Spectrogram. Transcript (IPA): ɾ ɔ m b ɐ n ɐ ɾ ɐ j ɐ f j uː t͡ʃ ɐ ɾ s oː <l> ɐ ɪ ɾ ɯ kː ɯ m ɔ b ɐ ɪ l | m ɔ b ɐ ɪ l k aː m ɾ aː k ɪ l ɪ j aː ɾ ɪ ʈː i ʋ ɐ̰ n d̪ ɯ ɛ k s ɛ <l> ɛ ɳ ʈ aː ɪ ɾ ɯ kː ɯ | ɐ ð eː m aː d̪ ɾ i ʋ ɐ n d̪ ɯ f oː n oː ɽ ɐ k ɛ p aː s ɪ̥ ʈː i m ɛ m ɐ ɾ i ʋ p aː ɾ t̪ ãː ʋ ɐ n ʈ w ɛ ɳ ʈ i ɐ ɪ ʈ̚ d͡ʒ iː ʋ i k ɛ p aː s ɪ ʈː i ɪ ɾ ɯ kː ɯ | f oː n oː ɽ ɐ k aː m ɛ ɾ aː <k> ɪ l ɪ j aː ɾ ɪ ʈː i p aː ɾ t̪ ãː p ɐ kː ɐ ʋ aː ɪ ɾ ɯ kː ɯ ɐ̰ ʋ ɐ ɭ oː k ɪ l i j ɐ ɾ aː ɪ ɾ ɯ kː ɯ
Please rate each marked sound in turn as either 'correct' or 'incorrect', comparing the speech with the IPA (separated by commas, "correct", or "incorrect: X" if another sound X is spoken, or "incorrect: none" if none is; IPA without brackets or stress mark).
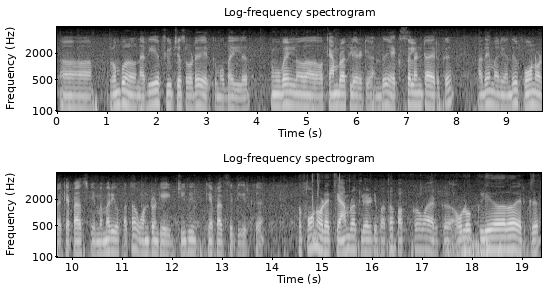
incorrect: ɽ, correct, correct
